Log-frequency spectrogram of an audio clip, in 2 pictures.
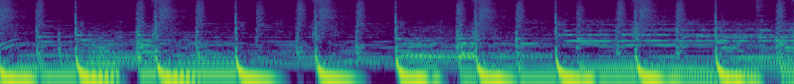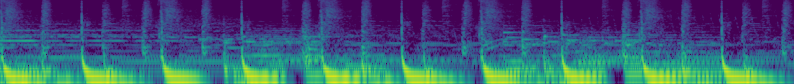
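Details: Funky music with a driving beat and bass fills the whole stretch, with no animal sound.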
